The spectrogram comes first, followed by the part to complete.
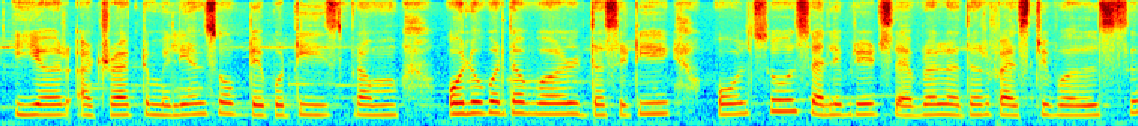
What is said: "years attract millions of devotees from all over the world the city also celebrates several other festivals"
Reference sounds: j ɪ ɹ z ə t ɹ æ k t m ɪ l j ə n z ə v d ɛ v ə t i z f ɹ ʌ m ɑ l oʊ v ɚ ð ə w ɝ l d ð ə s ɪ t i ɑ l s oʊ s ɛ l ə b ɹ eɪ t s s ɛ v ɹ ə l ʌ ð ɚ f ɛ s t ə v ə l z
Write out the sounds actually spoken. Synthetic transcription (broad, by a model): j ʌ ɹ ə t ɹ æ k t m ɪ l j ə n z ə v d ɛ p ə t i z f ɹ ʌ m ɑ l oʊ v ɚ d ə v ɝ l d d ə s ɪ t i ɑ l s oʊ s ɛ l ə b ɹ eɪ t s s ɛ v ɹ ə l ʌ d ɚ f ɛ s t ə v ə l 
